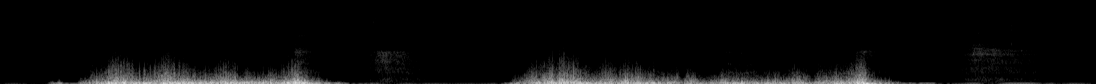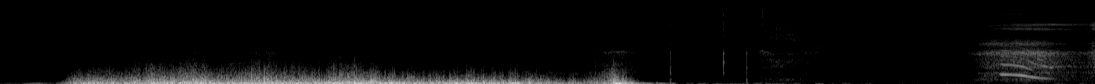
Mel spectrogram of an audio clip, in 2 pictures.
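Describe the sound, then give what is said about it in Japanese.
Breath blown softly into the ear in an ASMR session: three long, airy gusts of hissing breath, each lasting several seconds, separated by short quiet pauses. “よし、仕上げに息を吹きかけるね。”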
